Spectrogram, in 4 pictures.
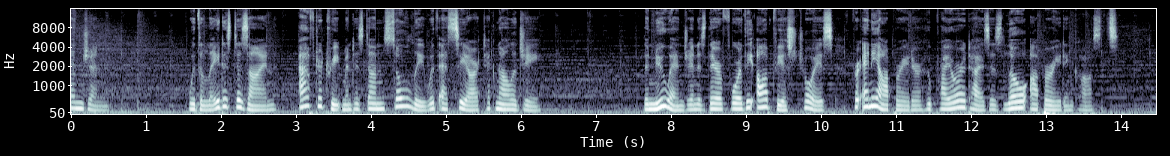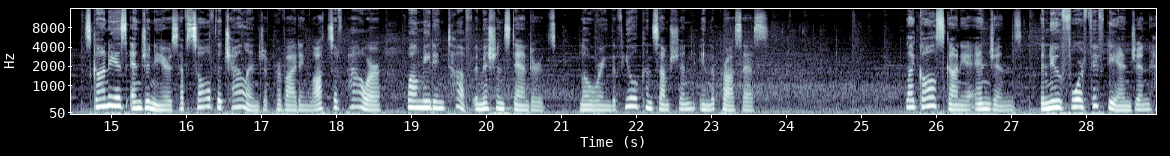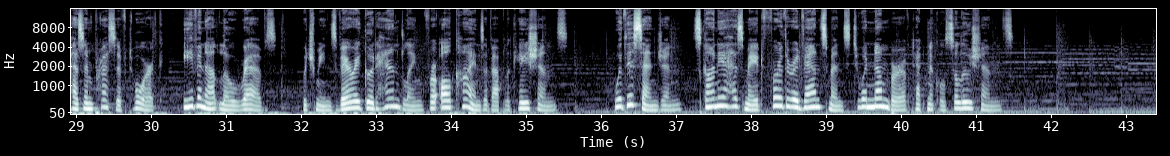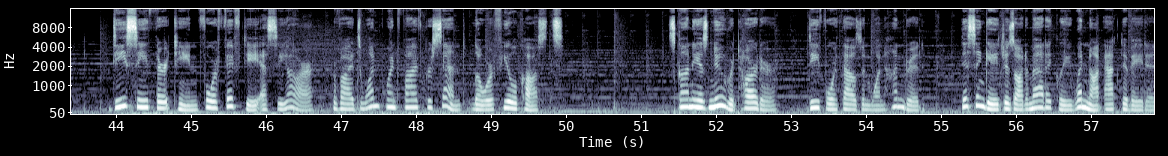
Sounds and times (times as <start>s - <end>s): Speech: 0.0s - 0.5s, 1.6s - 6.3s, 7.6s - 14.0s, 14.7s - 23.8s, 25.6s - 35.6s, 36.2s - 41.5s, 43.9s - 50.0s, 51.4s - 57.8s
Music: 0.0s - 57.8s.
